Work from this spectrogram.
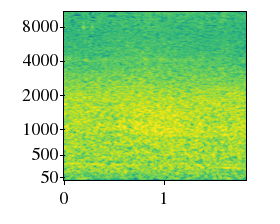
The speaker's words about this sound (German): Hörst du das Rauschen der Autos?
